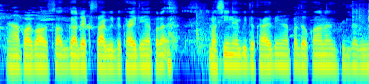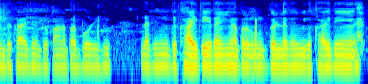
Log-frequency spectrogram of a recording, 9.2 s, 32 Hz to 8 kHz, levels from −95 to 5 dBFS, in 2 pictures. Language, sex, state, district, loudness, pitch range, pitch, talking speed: Hindi, male, Chhattisgarh, Kabirdham, -34 LUFS, 110-115 Hz, 110 Hz, 235 wpm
